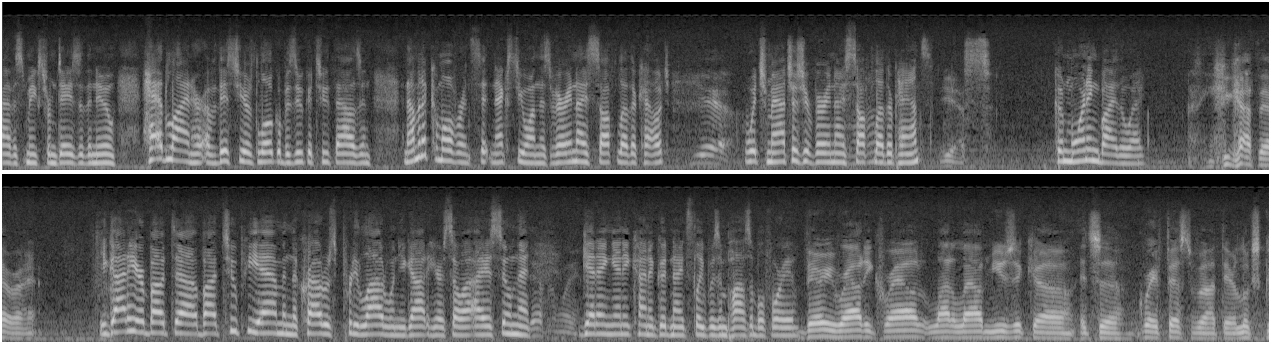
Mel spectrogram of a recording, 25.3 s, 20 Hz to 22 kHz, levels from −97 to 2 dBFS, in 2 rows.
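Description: No technical faults can be heard anywhere here.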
